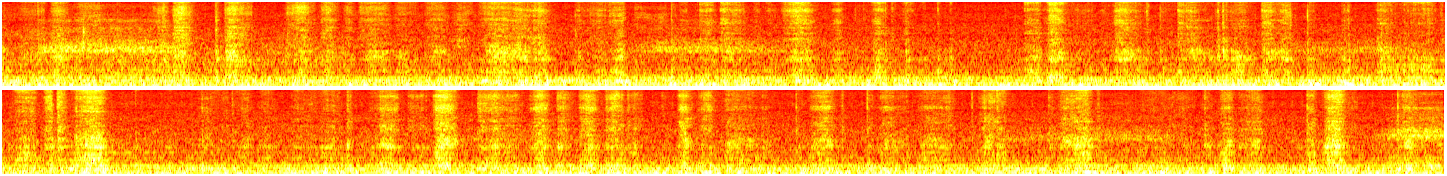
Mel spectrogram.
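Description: A pencil sketching lightly on textured drawing paper: faint, irregular scratching strokes as the graphite moves across the sheet.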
